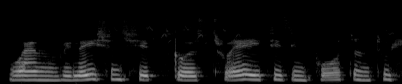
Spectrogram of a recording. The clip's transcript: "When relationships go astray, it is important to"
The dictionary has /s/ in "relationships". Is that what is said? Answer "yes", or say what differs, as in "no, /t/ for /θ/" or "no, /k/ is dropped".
yes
